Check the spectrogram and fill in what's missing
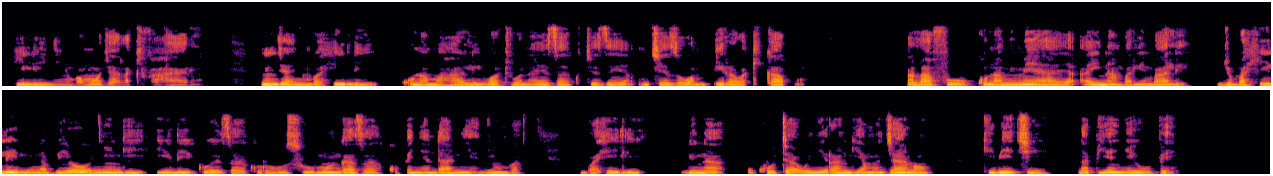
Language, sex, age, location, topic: Swahili, male, 18-24, Nairobi, finance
